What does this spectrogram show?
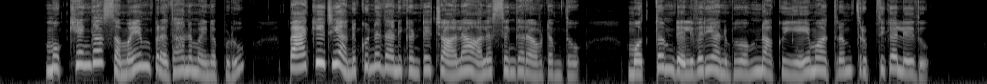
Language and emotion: Telugu, sad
